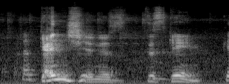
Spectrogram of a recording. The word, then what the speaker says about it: Genshin: My sister said I should play Jensen Singh impact. Jensen Singh impact, right? That's how you say it, right? Genshin.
